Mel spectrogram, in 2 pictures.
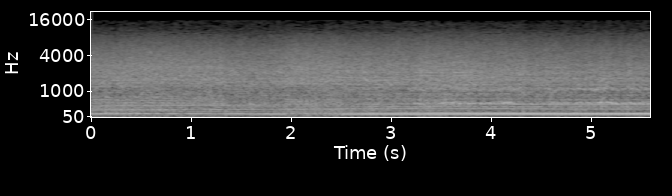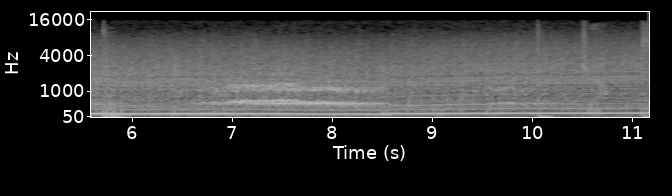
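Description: A car engine hums steadily, shifting gears as it speeds along.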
